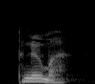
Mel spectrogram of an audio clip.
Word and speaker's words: pneuma: Pneuma, where we get the word pneumatic. We in our language don't pronounce the P's, in the Greek they do. Don't worry about that. But it's pneuma, the spirit, the breath, the wind of God.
